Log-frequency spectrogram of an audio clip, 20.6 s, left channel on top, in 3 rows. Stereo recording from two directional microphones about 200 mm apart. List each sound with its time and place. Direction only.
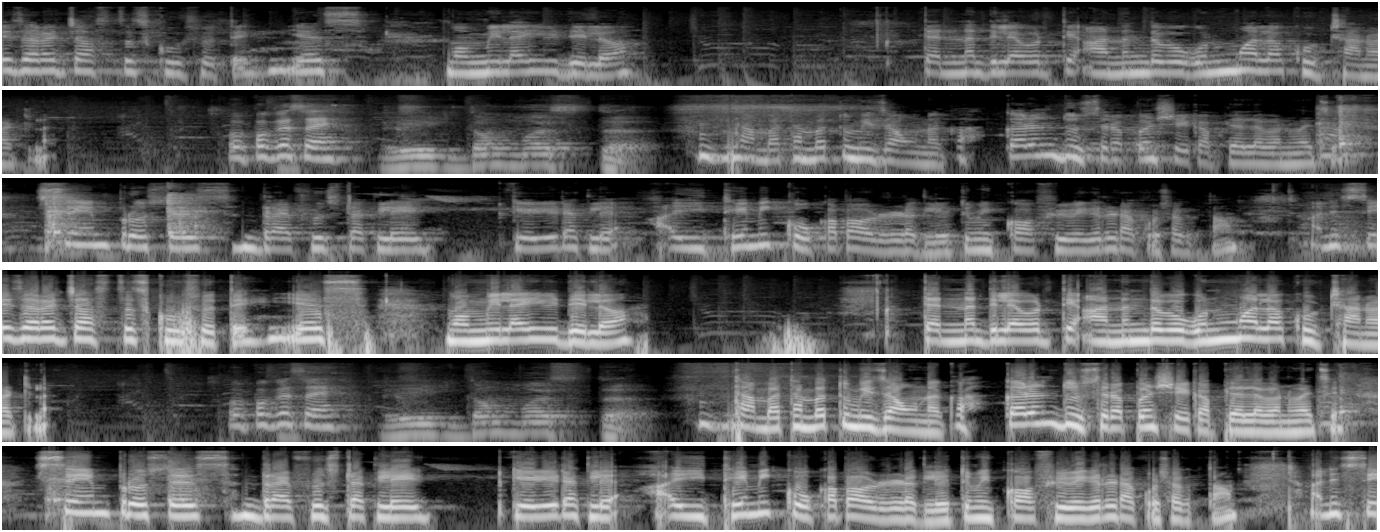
0.0 s speech: 45° right (ahead or behind)
4.4 s speech: 50° right (ahead or behind)
7.9 s speech: centre (ahead or behind)
10.5 s a woman's voice: 45° right (ahead or behind)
